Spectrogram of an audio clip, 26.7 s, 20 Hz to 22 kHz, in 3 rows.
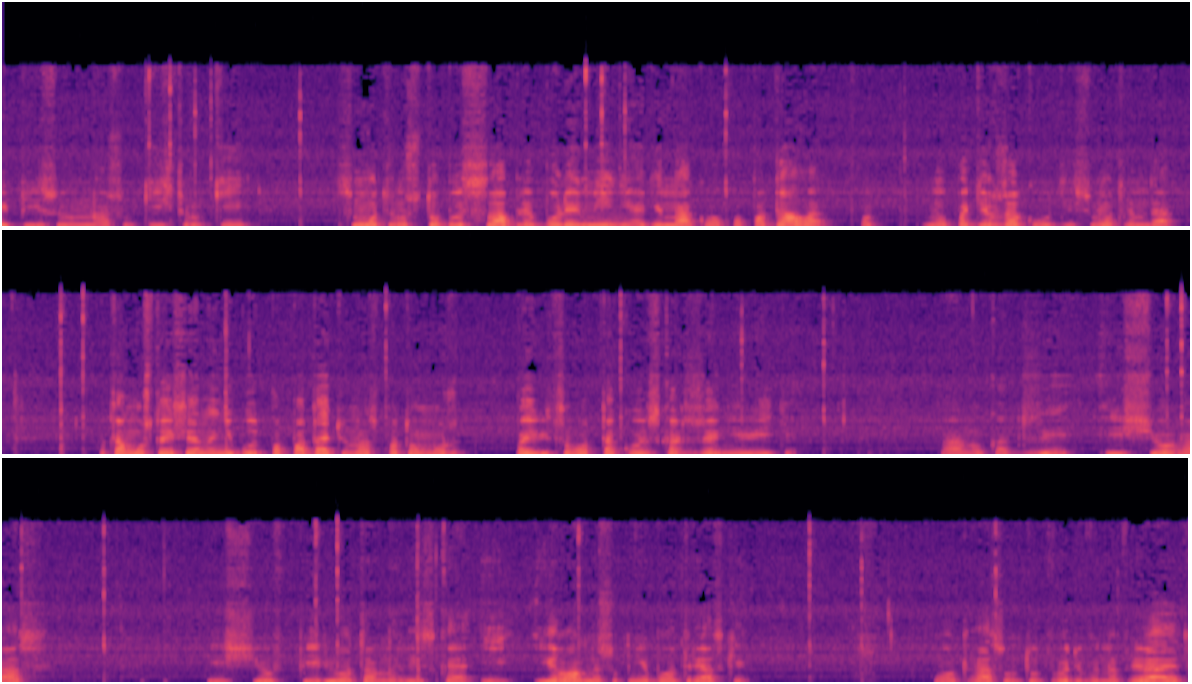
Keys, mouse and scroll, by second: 1.4 middle click, 2.4 g, 4.6 middle click, 8.4 g, 10.6 i, 11.8-13.7 drag, 14.4-15.1 middle drag, 16.1 g, 17.9-18.7 middle drag, 18.8 g, 20.9 i, 22.3-24.1 drag, 24.3-25.3 middle drag.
